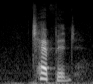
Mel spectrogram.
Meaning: 1. Lukewarm; neither warm nor cool 2. Uninterested; exhibiting little passion or eagerness; lukewarm
- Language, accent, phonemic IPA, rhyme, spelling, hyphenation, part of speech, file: English, US, /ˈtɛpɪd/, -ɛpɪd, tepid, tep‧id, adjective, En-us-tepid.ogg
